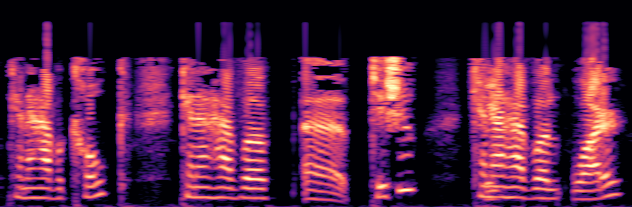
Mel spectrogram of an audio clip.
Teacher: 这个连读啊就在头两个单词上，一个是 can,一个是 I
